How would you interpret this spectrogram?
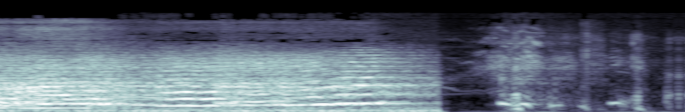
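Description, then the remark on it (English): A long, low, buzzy fart sound effect drones for about two seconds and then cuts off, followed by a handful of short, sputtering bursts. “Well, a quarter of it's playing farts.”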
